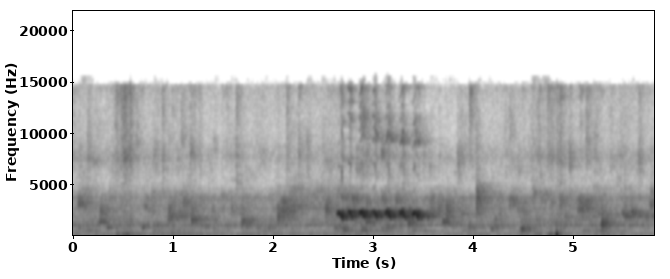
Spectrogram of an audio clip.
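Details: Sooty-headed bulbul giving a rapid, clipped rattle of about seven notes lasting under a second. Other birds join the noisy calling, with faint chirps behind and a single soft knock afterwards.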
